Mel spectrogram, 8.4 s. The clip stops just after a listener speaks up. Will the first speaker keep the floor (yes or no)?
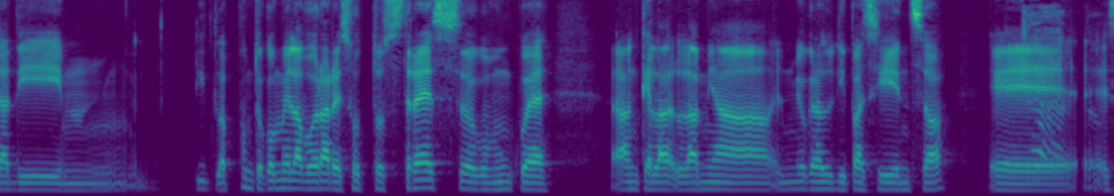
yes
